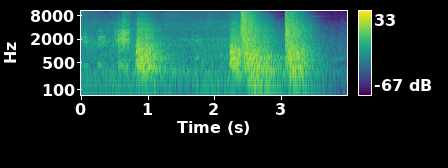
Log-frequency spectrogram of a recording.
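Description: Three handgun shots fired in an indoor shooting range, each ringing on with the echo of the range. The first comes about a second in, and the other two follow closer together near the end.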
